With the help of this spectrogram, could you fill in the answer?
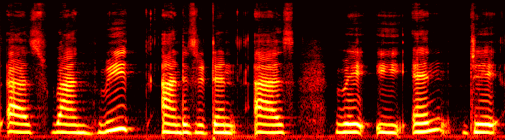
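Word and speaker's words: vingt-huit: 28, which is pronounced as Van Wheat and is written as VENJ ashte ASHUET.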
